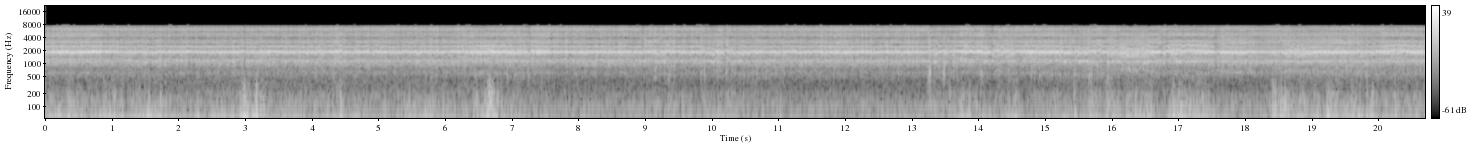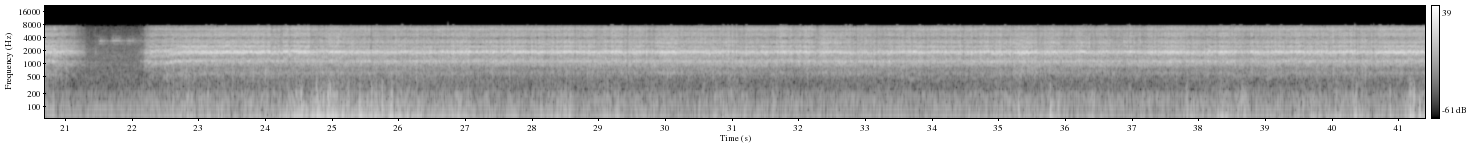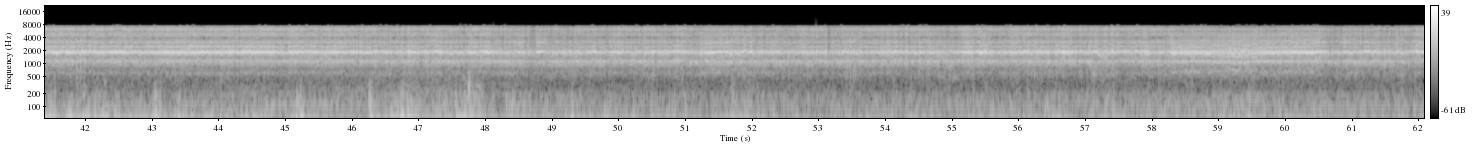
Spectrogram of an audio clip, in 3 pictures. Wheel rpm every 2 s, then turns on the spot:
160, 160, 160, 160, 160, 160, 160, 160, 160, 160, 90, 120, 160, 160, 160, 160, 160, 160, 160, 160, 160, 160, 160, 160, 160, 160, 160, 160, 160, 160, 160.
none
